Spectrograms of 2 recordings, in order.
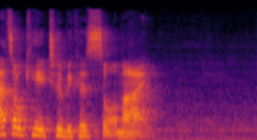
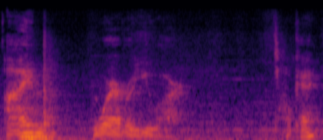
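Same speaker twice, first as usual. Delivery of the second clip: soft reassurance; 12 semitones lower, 16 dB quieter than usual. Acted. Soft reassurance after argument.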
